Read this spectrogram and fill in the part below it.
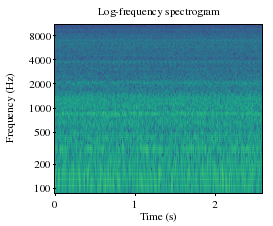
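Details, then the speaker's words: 1988 Cadillac Brougham with 41k original miles and a replacement 5.0L 307 V8 with an electronically controlled carburetor: steady, smooth, low-rumbling idle with no knocks, ticks or misses; a healthy engine. "crank up this 301 so you can hear the engine when these cars are running uh right they have almost a little bit of a line to them when they're really tight super smooth running engine"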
